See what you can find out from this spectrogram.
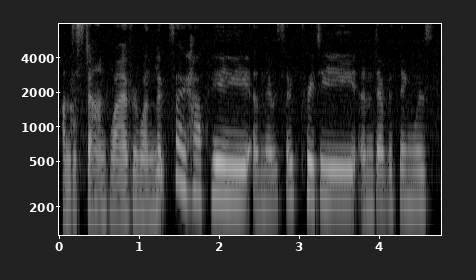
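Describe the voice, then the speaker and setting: A woman's voice: mid-range voice, fairly even intonation, dark tone. A woman from Chile with a Chilean Spanish accent, telling her life story earnestly in an interview. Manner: earnest, emphatic storytelling with dramatic pauses. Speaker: guest business owner.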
